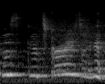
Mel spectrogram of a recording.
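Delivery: high-pitched aside through laughter; imagined mom. Pretend. Listener playing the mom watching her yelling kid, high aside. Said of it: "my mom is just like".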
